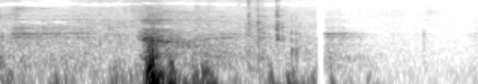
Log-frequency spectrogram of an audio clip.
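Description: A hiker on the move through forest undergrowth: a loud thump about three-quarters of a second in, then a few sharp clicks or snaps, before the sound cuts off abruptly.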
